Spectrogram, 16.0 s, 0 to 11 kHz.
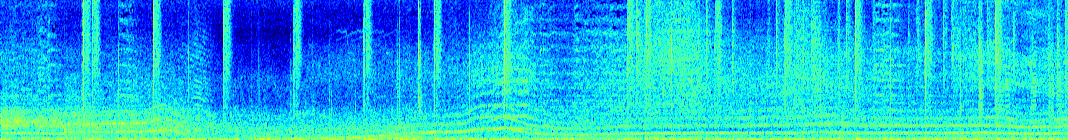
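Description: Brushless motors and 7-inch three-blade props of an X8 octocopter whining in flight. The pitch sags sharply about four seconds in as the throttle is cut for a dive, climbs to a high peak near the middle as the throttle is punched to pull out, then settles back to a steady hover-cruise tone.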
